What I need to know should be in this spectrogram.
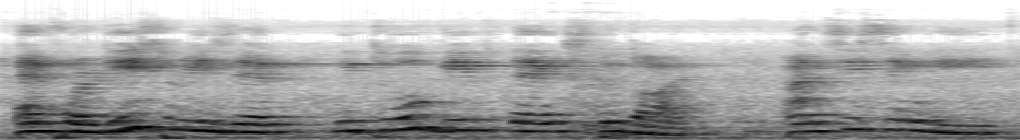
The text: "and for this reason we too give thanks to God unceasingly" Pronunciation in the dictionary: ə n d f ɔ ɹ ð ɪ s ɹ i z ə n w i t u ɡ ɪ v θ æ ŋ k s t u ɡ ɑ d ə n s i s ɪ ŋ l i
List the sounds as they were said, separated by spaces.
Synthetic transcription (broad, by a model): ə n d f ɔ ɹ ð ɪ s ɹ i z ə n w i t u ɡ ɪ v t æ ŋ k s t u ɡ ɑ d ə n s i s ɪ ŋ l i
